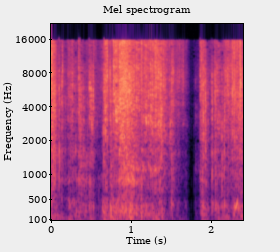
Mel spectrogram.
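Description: Paper gift wrapping being torn and crumpled by hand, a busy rustling and ripping that stops briefly near the end.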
